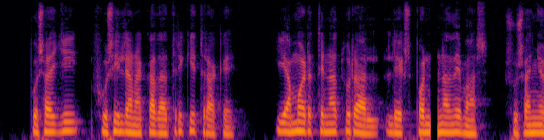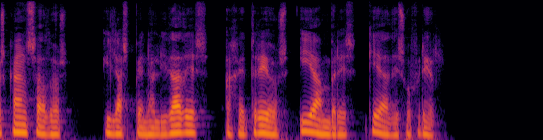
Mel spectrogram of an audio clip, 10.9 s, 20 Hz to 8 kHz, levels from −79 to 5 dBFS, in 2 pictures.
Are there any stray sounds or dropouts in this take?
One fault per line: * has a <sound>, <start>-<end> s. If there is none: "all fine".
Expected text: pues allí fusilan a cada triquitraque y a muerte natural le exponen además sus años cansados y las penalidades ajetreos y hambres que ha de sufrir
* has a dropout, 4.3-4.4 s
